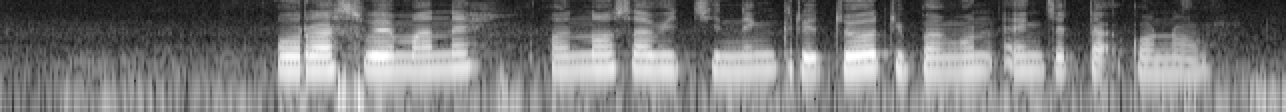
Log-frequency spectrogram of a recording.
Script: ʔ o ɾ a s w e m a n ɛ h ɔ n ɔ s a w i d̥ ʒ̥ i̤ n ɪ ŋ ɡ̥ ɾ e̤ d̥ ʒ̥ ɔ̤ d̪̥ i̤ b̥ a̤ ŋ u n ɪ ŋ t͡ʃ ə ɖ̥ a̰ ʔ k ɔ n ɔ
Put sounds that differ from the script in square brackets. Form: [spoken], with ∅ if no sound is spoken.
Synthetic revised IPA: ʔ o ɾ a s w e m a n ɛ h ɔ n ɔ s a w i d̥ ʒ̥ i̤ n ɪ ŋ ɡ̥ ɾ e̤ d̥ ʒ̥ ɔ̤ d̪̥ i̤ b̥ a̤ ŋ [ʊ] n ɪ ŋ t͡ʃ ə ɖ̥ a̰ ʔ k ɔ n ɔ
